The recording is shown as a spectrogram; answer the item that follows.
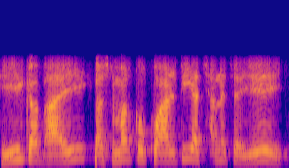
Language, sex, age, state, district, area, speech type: Hindi, male, 45-60, Uttar Pradesh, Mau, urban, conversation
